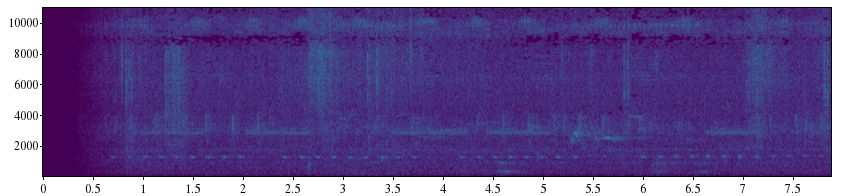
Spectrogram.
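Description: Natural rainforest-clearing ambience of calling insects and birds, fading in at the start. A fast, even pulsing call runs throughout, with short higher calls repeating about once a second and one brief louder sound about halfway through.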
